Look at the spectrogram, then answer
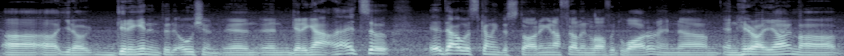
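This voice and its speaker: A man from Indonesia who coaches swimming, talking loosely in a casual interview and looping through fillers like "you know." His voice has a gravelly edge over a middling pitch. A faint hum of noise sits under the recording. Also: steady tone, fairly quick, darkish tone. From Indonesia (Bali). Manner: rambling, many fillers and restarts. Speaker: swim coach.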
